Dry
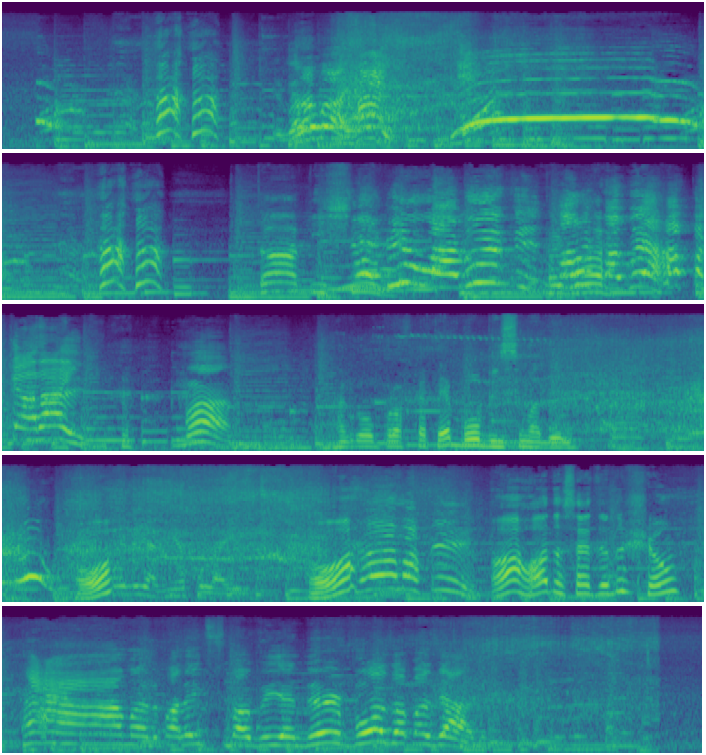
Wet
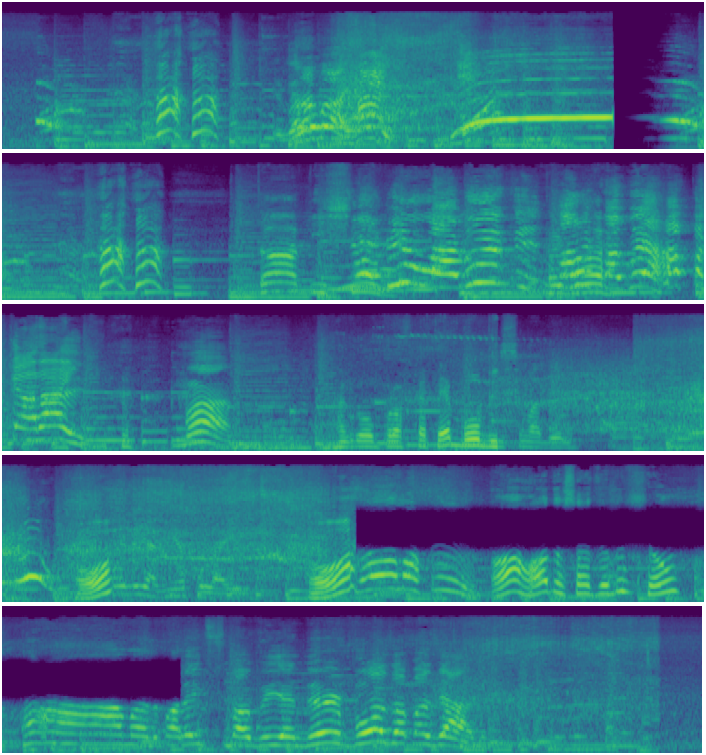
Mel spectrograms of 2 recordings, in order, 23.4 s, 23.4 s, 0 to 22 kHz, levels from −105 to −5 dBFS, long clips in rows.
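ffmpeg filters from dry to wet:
-filter_complex "[0:a]asettb=1/sr,asplit=3[a][b][c];[a]atrim=end=12.664[d];[b]atrim=start=12.66:end=13.57,asetpts=PTS-STARTPTS,afade=t=in:d=0.004:c=qsin,afade=t=out:st=0.906:d=0.004:c=qsin,acrossover=split=550 4300:gain=0.224 1 0.126[e][f][g];[e][f][g]amix=inputs=3:normalize=0[h];[c]atrim=start=13.566[i];[d][h]acrossfade=d=0.004:c1=hsin:c2=qsin[j];[j][i]acrossfade=d=0.004:c1=qsin:c2=hsin,asettb=1/sr,asplit=3[k][l][m];[k]atrim=end=16.394[n];[l]atrim=start=16.39:end=19.92,asetpts=PTS-STARTPTS,afade=t=in:d=0.004:c=qsin,afade=t=out:st=3.526:d=0.004:c=qsin,asuperstop=centerf=2800:order=20:qfactor=0.62[o];[m]atrim=start=19.916[p];[n][o]acrossfade=d=0.004:c1=hsin:c2=qsin[q];[q][p]acrossfade=d=0.004:c1=qsin:c2=hsin,asplit=2[r][s];[r]atrim=end=4.07,asetpts=PTS-STARTPTS,afade=t=out:st=4.066:d=0.004:c=hsin[t];[s]atrim=start=4.07,asetpts=PTS-STARTPTS,afade=t=in:d=0.43:c=exp[u];[t][u]concat=n=2:v=0:a=1"

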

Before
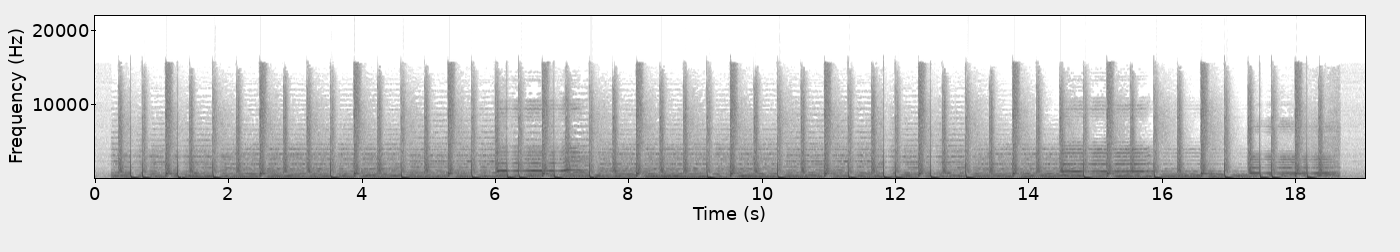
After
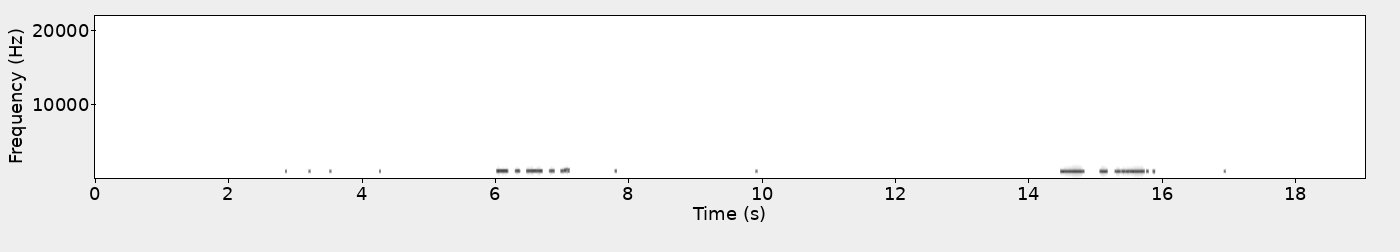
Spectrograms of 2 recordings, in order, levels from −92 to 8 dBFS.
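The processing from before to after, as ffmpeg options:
-filter_complex "[0:a]asettb=1/sr,asplit=3[a][b][c];[a]atrim=end=6.534[d];[b]atrim=start=6.53:end=7.26,asetpts=PTS-STARTPTS,afade=t=in:d=0.004:c=qsin,afade=t=out:st=0.726:d=0.004:c=qsin,aecho=1:1:7.1:0.36,atrim=end_sample=32193[e];[c]atrim=start=7.256[f];[d][e]acrossfade=d=0.004:c1=hsin:c2=qsin[g];[g][f]acrossfade=d=0.004:c1=qsin:c2=hsin,lowpass=1.4k,lowshelf=f=670:t=q:w=3:g=-12,afftfilt=real='re*gte(hypot(re,im),0.398)':imag='im*gte(hypot(re,im),0.398)':win_size=1024:overlap=0.75,volume=-2.5dB"

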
